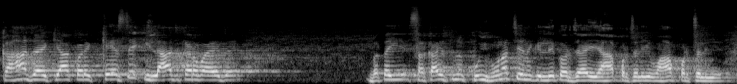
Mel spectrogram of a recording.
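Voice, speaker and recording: High-voiced male teacher explaining line by line. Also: steady tone, normal speed, darkish tone, lo-fi sound. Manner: repeats phrases, checks understanding, calls students "babu". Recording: echoey hall with faint noise.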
